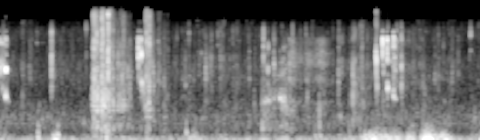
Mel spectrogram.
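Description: Crunchy biting and chewing on a pumpkin pie flavored holiday snack during a taste test: a few sharp, loud crunches stand out over steady, wet chewing.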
